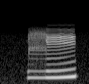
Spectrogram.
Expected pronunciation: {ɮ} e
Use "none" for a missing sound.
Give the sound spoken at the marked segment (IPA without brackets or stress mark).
ɮ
